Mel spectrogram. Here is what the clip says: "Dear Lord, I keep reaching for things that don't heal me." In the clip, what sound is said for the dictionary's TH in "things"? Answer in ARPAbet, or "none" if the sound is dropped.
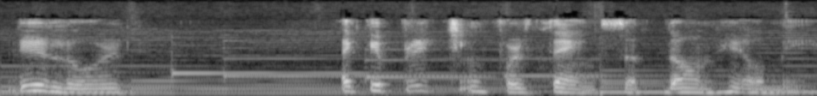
T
